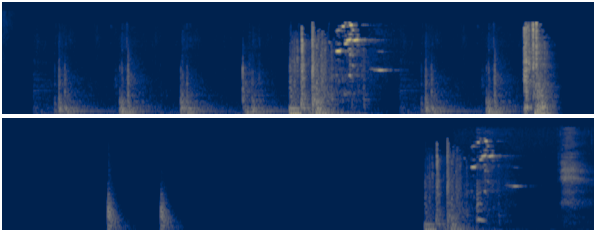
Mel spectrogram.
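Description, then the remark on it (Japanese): Solid knocks on a door come in bursts: a run of steady raps, a short pause, two lone knocks, then another quick cluster. Fairly loud, with no one speaking. “この扉をノックしたってことは覚悟を決めたんだね。”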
